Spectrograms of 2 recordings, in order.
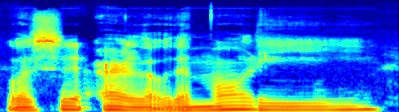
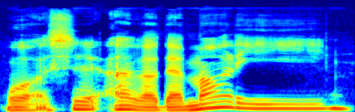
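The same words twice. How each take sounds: First: It is said flatly, without much energy. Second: It is said in a livelier, more energetic way.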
